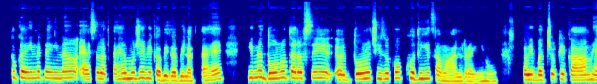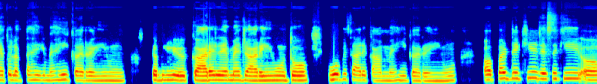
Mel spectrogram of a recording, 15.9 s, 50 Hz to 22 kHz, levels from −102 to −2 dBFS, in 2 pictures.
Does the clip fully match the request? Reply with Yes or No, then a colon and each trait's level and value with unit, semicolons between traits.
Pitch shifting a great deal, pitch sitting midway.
No: wide, 5.7 semitones; high, 200 Hz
